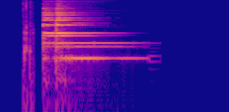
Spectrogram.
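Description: Subscribe-button sound effect: a short mouse click, then a bright bell ding with several tones that rings out over about a second, for the notification bell.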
